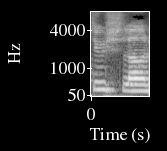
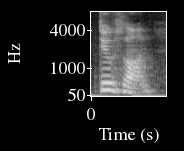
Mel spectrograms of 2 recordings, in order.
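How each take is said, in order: First: The middle has an English 'sh' sound. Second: The middle has no English 'sh' sound. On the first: The speaker calls it wrong. "It's not douchlan. It doesn't have anything to do with the shower" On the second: The speaker calls it right. "So you don't hear that S H"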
